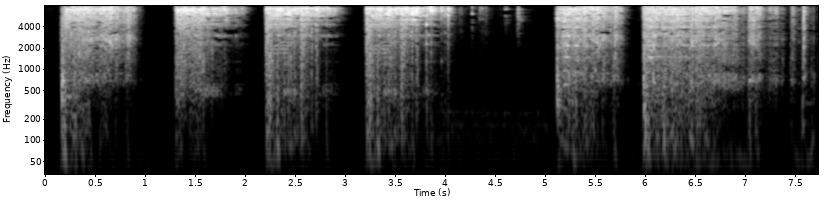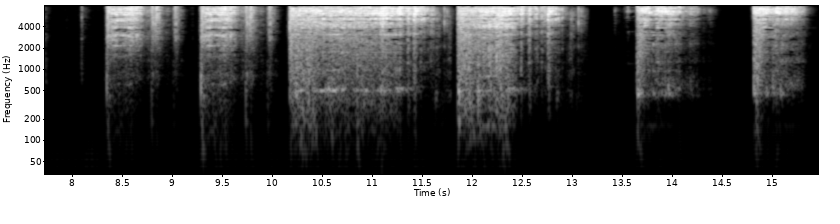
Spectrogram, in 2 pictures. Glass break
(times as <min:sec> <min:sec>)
0:08.4 0:15.4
